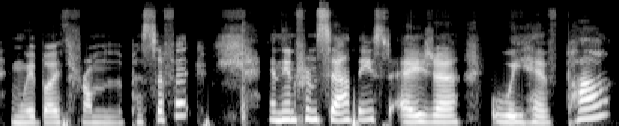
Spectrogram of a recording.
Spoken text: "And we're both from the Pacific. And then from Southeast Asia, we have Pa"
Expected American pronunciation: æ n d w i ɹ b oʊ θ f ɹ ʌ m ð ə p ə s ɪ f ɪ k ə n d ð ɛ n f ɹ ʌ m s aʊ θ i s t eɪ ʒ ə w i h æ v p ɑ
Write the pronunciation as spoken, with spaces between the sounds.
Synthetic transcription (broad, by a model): n w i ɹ b oʊ θ f ɹ ʌ m ð ə p ə s ɪ f ɪ k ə n ð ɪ n f ɹ ʌ m s aʊ θ i s t eɪ ʒ ə w i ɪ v p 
